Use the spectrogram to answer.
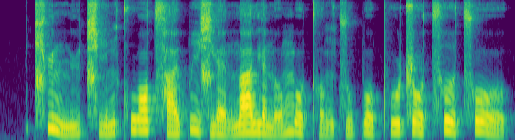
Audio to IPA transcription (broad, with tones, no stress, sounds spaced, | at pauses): t͡ɕʰ y˥˩ n n̪ y˧˥ t͡ɕʰ i˧˥ n kʰ w ɔ˥ t͡sʰ a˧˥ ɪ̯ p i˥˩ ɕ j ɛ˨˩ n̪ ä˥ l j ɛ˨ n ɤ˧˥ m o˥˩ ʊ̯ t̪ʰ ɤ˨˩ ŋ t͡s u˧˥ p o˥˩ ʊ̯ pʰ u˥ ʈ͡ʂ o˥˧ ʊ̯ t͡sʰ ɹ̩˥˧ t͡sʰ o˥˩ ʊ̯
